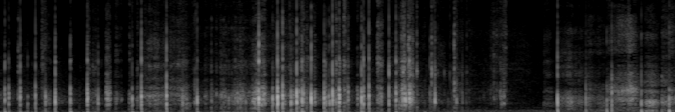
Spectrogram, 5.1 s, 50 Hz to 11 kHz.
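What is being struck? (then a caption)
Small wooden box tapped and scratched with fingernails. Fingernails tap quickly and scratch across the lid of a small, hollow wooden Mikado box held upright. Sharp, dry clicks come in rapid bursts, mixed with a bright, crinkly scratching that swells in the middle. The tone sits in a hollow midrange around 1.5 kHz, with very little low end and almost no ring after each tap.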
